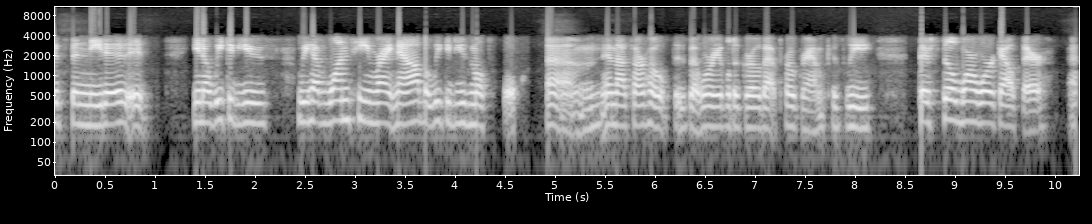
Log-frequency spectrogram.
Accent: Illinois, United States; moved away as an adult; now in Wichita, United States; Originally, I am from Illinois.

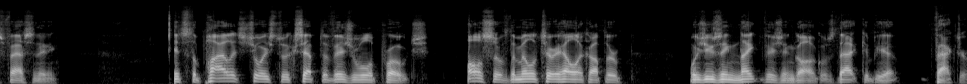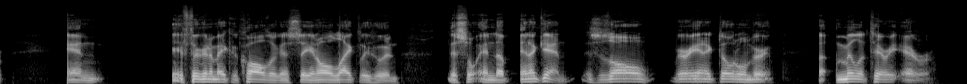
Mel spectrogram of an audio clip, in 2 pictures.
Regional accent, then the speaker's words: Greenfield, United States; I'm from Greenfield. He's from Greenfield.

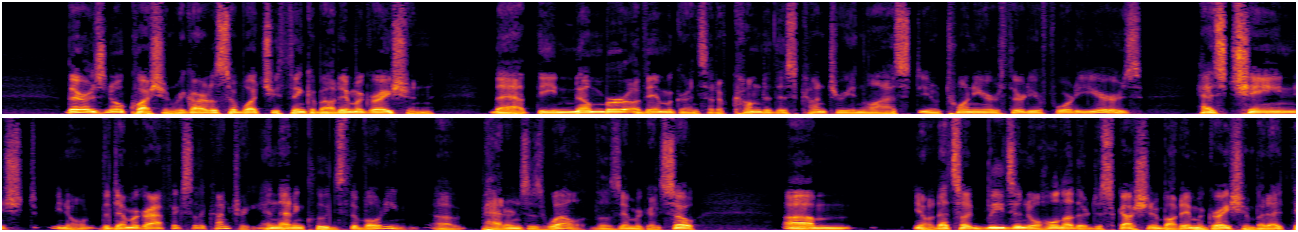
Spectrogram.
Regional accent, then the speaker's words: South St. Paul, Minnesota, United States; Another example is my hometown of South St. Paul.

